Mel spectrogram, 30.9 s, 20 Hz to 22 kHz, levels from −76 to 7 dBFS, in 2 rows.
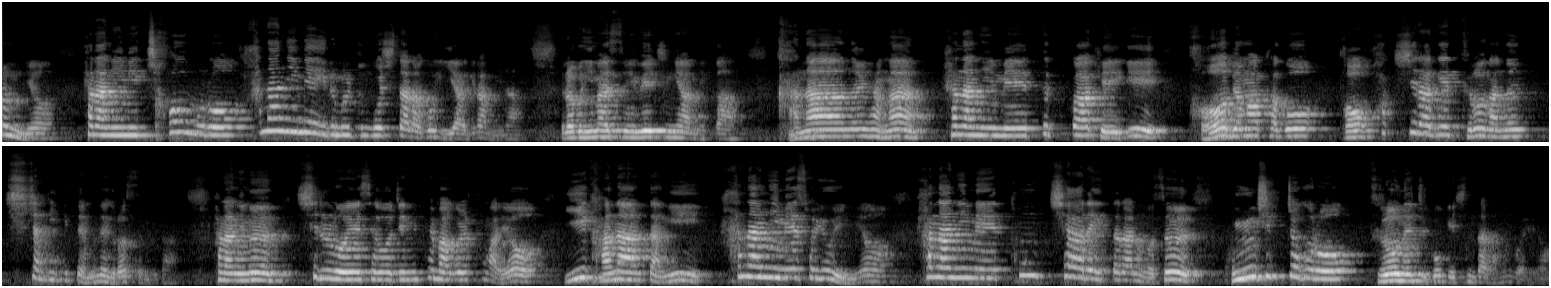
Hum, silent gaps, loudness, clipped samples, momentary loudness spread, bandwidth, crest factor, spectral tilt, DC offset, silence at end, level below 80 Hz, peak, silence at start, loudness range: none; none; -17 LUFS; under 0.1%; 15 LU; 12 kHz; 18 dB; -6 dB/octave; under 0.1%; 0.05 s; -62 dBFS; 0 dBFS; 0 s; 4 LU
